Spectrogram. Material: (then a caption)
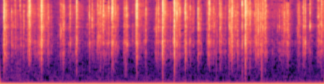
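Plastic. A small black plastic fidget infinity cube has its hinged hollow blocks flipped open and shut with the fingertips. The result is a quiet, irregular stream of crisp, bright clicks and crinkly snaps over about five seconds.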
